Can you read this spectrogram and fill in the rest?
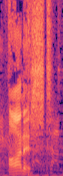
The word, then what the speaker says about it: honest: Text the word honest. I like that. Honest. Honest Abe. Text the word honest to 72881 and you are registered. Text honest. H-O-N-E-S-T. Be mindful of the silent H. H-O-N-E-S-T.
